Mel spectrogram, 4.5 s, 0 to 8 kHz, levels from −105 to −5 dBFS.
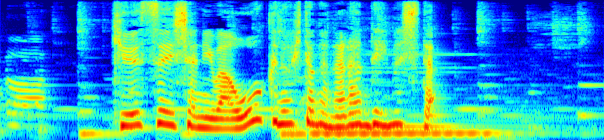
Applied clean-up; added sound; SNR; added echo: classical method log-MMSE.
